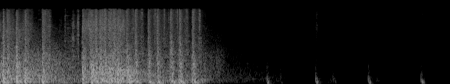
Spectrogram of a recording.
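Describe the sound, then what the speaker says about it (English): Sniper and automatic gunfire in the VR shooter Pavlov: a dense, loud burst of rapid shots for about two seconds, fading into four or five isolated sharp knocks or steps spaced well apart, with no talking. "Need to watch that sniper rifle"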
